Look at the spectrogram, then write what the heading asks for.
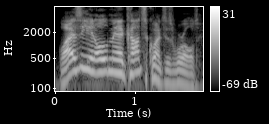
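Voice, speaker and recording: A man livestreaming in a casual, halting way, chatting informally to his viewers and muttering to himself. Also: high voice, big pitch swings, fairly bright tone, no echo. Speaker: live streamer reacting to game videos.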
